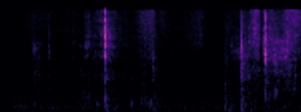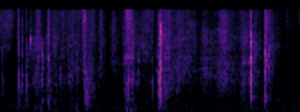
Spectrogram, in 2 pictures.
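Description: Faint crinkling and rustling of paper sticker sheets handled by hand, with short clicks and taps as stickers are peeled off and pressed onto the planner page; it gets busier about two seconds in.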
